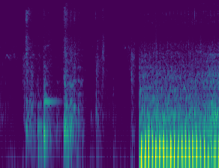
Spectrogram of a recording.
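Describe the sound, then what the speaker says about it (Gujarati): A few scuffs and handling noises, then a motorcycle engine starts up close and runs with a loud, rapid, pulsing putter. "હવે આપણે બાઇક લઈને ચડી છે રસ્તા એ પર"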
